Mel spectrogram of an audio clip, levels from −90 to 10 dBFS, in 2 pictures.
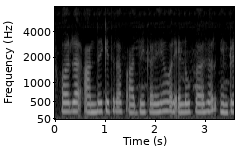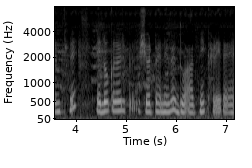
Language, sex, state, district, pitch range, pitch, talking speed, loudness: Hindi, female, Uttar Pradesh, Ghazipur, 220-240 Hz, 230 Hz, 190 wpm, -38 LUFS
